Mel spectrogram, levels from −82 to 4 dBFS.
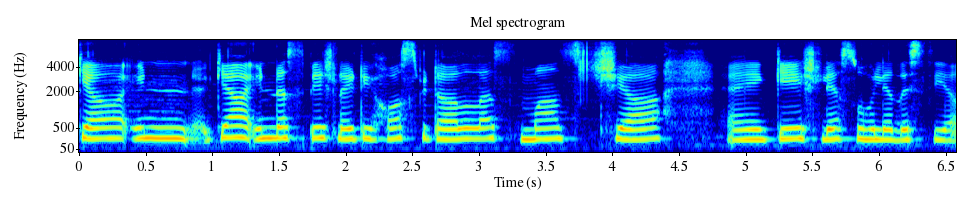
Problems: constant background noise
